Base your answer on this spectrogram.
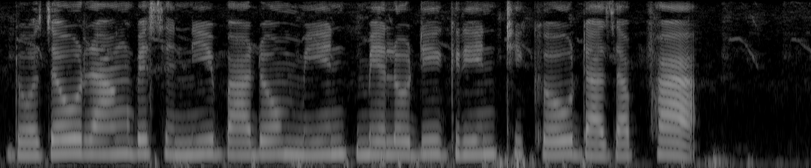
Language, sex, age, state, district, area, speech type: Bodo, female, 18-30, Assam, Baksa, rural, read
